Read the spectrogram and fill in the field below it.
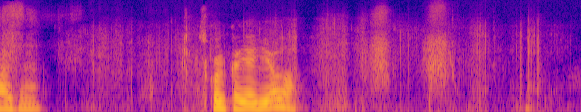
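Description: A woman chews food with soft smacking sounds.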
